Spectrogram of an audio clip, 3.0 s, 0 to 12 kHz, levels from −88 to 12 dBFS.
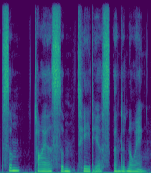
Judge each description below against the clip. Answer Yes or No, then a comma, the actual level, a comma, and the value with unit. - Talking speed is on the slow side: Yes, slow, 100 wpm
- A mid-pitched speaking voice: Yes, medium, 155 Hz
